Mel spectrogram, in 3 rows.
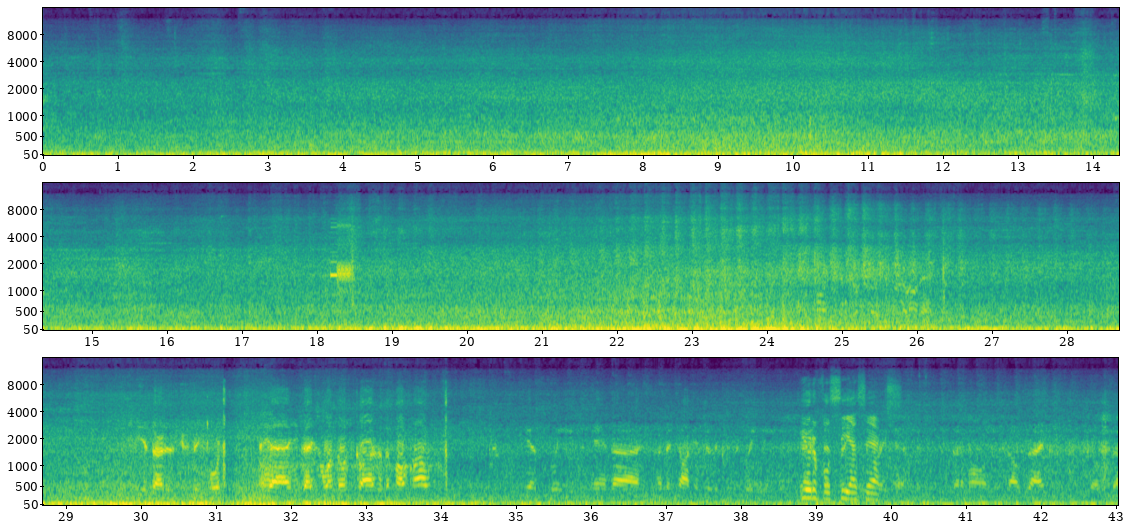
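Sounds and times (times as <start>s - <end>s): clickety-clack over rail joints: 0.0s - 43.0s
train wheels rumbling on rails: 0.0s - 43.0s.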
